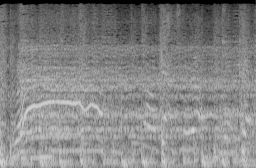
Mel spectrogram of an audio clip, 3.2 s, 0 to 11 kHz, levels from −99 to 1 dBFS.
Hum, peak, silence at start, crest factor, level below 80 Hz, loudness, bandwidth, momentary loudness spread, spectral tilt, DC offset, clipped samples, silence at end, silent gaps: none; -6 dBFS; 0 s; 14 dB; -36 dBFS; -19 LUFS; 10.5 kHz; 5 LU; -5 dB/octave; under 0.1%; under 0.1%; 0 s; none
